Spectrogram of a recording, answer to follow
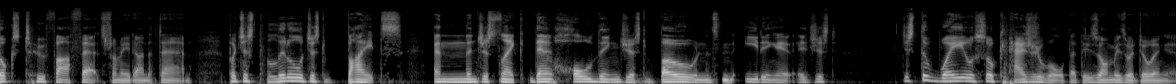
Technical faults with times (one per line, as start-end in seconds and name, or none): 1.51-1.57 short concealed packet loss
2.61-2.69 burst of packet loss
5.45-5.48 short concealed packet loss
7.16-7.25 burst of packet loss
10.04-10.11 short concealed packet loss
11.05-11.09 short concealed packet loss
